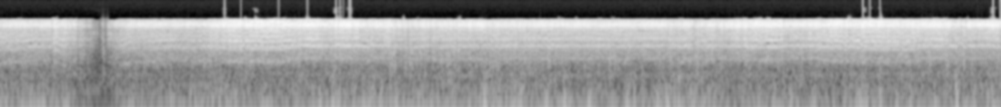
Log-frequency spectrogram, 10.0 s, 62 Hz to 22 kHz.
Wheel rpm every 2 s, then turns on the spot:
140, 230, 230, 230, 200.
none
